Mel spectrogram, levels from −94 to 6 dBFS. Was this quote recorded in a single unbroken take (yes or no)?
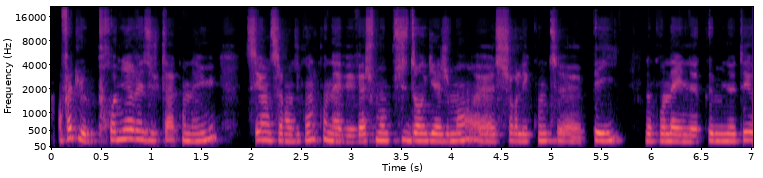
no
